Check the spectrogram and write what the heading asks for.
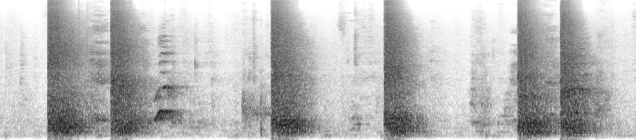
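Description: Latex balloons being popped one after another: six loud bangs in about five seconds, irregularly spaced, with two close together near the end.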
